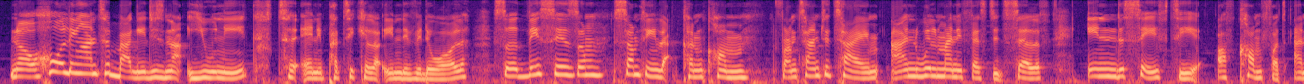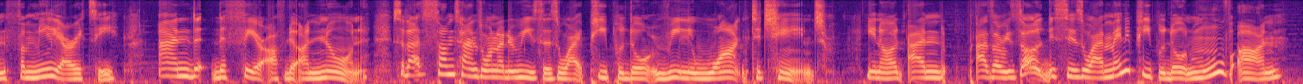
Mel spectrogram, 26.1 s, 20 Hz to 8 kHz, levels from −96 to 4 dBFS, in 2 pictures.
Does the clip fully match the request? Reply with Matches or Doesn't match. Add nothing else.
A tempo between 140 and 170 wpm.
Matches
